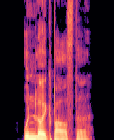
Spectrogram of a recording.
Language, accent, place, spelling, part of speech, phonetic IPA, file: German, Germany, Berlin, unleugbarste, adjective, [ˈʊnˌlɔɪ̯kbaːɐ̯stə], De-unleugbarste.ogg
- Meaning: inflection of unleugbar: 1. strong/mixed nominative/accusative feminine singular superlative degree 2. strong nominative/accusative plural superlative degree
